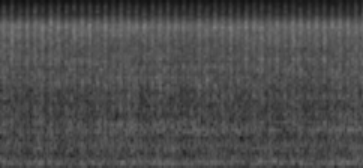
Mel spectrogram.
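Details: Car with vacuum-operated AC idle-up: fast, even ticking over a steady idle, no dips or surges; engine holding a stable idle.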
